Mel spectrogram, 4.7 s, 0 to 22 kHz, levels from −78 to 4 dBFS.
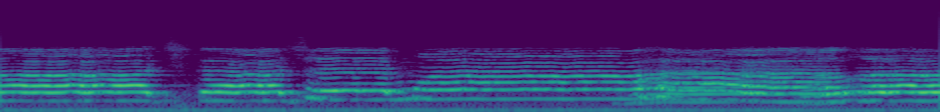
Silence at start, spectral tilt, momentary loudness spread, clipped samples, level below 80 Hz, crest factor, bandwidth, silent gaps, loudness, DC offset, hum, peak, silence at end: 0 s; -5.5 dB/octave; 7 LU; under 0.1%; -50 dBFS; 14 dB; 6.2 kHz; none; -26 LUFS; under 0.1%; 50 Hz at -50 dBFS; -10 dBFS; 0 s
